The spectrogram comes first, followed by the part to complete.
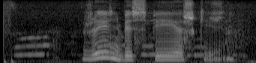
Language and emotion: Russian, sad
